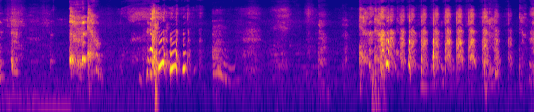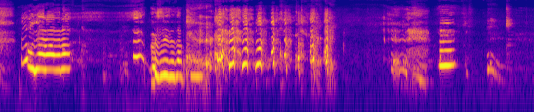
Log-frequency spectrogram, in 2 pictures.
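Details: Children give short bursts and rapid runs of coughs mixed with laughter and voiced sounds, likely playful coughing, after being asked what kind of cough they have.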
